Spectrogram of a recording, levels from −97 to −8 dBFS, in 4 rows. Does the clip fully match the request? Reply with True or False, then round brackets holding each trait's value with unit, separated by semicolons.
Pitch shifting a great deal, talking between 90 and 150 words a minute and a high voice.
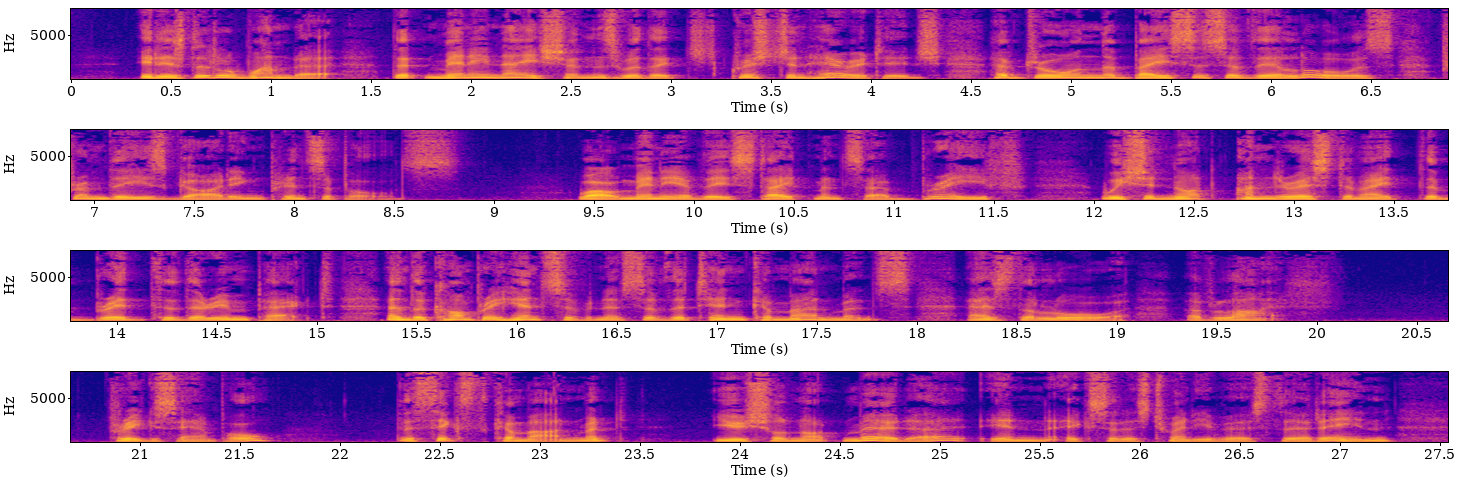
False (6.4 semitones; 140 wpm; 125 Hz)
